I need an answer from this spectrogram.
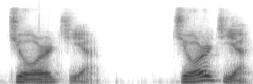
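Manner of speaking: Georgia said slowly and loudly, both times; slow model reading. Shown as a demonstration. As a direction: read Georgia out slowly for the class to repeat. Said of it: "teacher models the name".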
